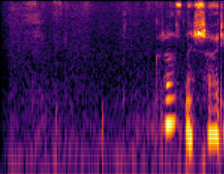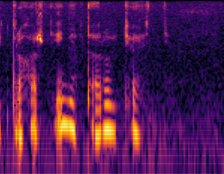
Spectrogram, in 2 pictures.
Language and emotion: Russian, sad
